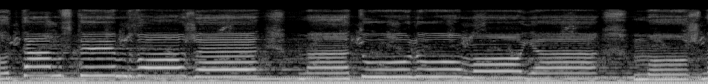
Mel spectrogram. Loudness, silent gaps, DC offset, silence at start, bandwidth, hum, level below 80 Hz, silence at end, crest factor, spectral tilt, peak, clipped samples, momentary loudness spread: -17 LUFS; none; under 0.1%; 0 s; 14 kHz; none; -20 dBFS; 0 s; 12 dB; -6.5 dB/octave; -4 dBFS; under 0.1%; 3 LU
